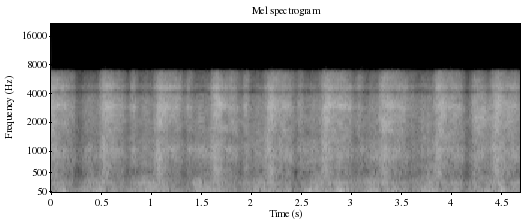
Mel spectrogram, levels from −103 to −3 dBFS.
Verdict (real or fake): fake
